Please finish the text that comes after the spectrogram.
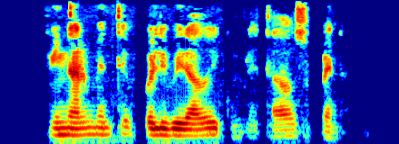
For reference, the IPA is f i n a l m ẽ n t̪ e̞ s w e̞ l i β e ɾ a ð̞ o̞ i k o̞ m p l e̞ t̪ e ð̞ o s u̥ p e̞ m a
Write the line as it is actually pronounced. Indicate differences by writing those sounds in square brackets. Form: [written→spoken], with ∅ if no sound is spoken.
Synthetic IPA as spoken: f i n a l m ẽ n t̪ e̞ [s→f] w e̞ l i β e ɾ a ð̞ o̞ i k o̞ m p l e̞ t̪ [e→a] ð̞ o s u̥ p e̞ [m→n] a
